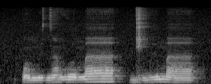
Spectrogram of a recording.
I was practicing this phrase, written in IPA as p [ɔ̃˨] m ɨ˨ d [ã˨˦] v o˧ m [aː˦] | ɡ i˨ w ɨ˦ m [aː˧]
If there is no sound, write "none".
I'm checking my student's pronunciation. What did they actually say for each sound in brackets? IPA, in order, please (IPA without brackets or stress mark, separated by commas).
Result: ɔ̃˨, ã˧, aː˦, aː˧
